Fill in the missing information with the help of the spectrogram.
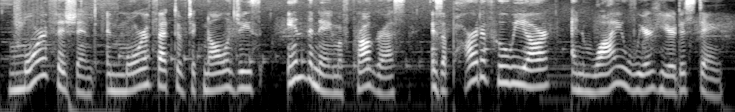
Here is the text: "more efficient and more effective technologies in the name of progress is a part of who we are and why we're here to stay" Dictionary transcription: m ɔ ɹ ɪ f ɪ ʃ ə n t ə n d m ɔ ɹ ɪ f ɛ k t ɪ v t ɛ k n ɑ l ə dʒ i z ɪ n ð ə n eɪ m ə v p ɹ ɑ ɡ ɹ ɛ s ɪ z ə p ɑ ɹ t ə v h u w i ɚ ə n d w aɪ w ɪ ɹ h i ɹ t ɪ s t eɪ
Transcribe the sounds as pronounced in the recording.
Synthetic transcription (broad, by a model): m ɔ ɹ ɪ f ɪ ʃ ə n t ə n m ɔ ɹ ɪ f ɛ k t ɪ v t ɛ k n ɑ l ə dʒ i z ɪ n ð ə n eɪ m ə v p ɹ ɑ ɡ ɹ ɛ s ɪ z ə p ɑ ɹ t ə v h u w i ɚ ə n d w aɪ w ɪ ɹ h i ɹ t ɪ s t eɪ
